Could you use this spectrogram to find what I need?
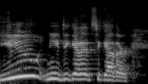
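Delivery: mock yelling. Retelling a parent yelling at a child on a sidewalk: imitating someone yelling. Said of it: "raising his voice and yelling at this child".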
